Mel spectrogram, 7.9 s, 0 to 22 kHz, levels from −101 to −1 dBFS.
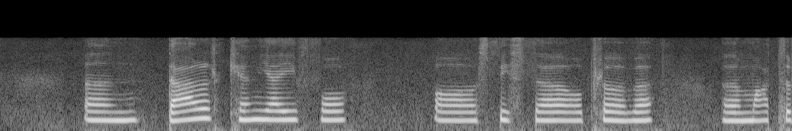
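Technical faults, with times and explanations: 1.46–1.67 s, 3.08–3.20 s (just after "kan jeg"), 3.53–4.34 s, 4.88–5.00 s, 5.24–5.36 s and 6.62–7.22 s, comfort noise in place of the background: in each pause the real room noise, sitting roughly 25 to 31 dB below the loudest speech, gives way to a flat, featureless hiss. It is about 2 to 4 dB quieter in most gaps and about 1 dB louder at 4.88 s. The likely cause is discontinuous transmission: the sender goes quiet while no speech is detected, and the receiver synthesises noise shaped only roughly like the background, so its detail vanishes.
7.79–7.85 s, sound dropped by the voice detector: about 50 ms of sound is missing near the end, and roughly 60 ms of the same smooth synthetic noise sits in its place before the signal resumes. The detector likely judged this stretch of sound to be background and stopped sending. The receiver then filled the gap with comfort noise.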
